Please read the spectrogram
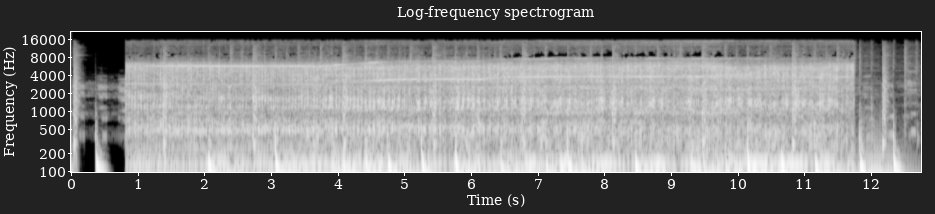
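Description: Electric hand mixer running at high speed, beating eggs and sugar, with a steady motor whine that steps up in pitch about four seconds in. Background music with a steady beat plays over it.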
